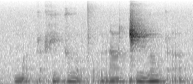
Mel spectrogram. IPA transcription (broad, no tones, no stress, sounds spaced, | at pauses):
m ɑ̰ k ɑ̰ x e k ʉ lˠ ḛ tʼ ɔ̰ r ɑ ǁ ø l ɔ lˠ k ɑ̰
